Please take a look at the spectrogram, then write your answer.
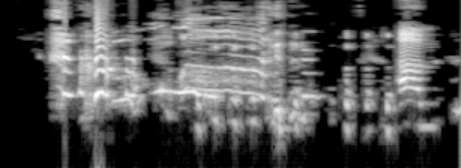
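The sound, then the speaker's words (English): A voice imitates whale calls with long, wavering moans that slide in pitch, broken up by short yelps and a final rising wail. “Screaming in whale speak the whole time.”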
